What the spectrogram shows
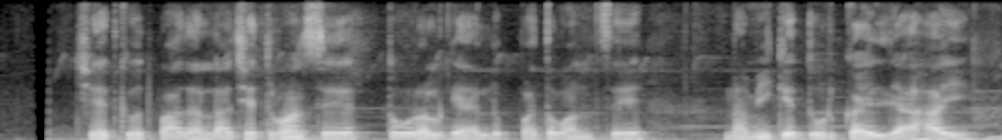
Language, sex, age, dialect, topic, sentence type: Magahi, male, 25-30, Western, agriculture, statement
